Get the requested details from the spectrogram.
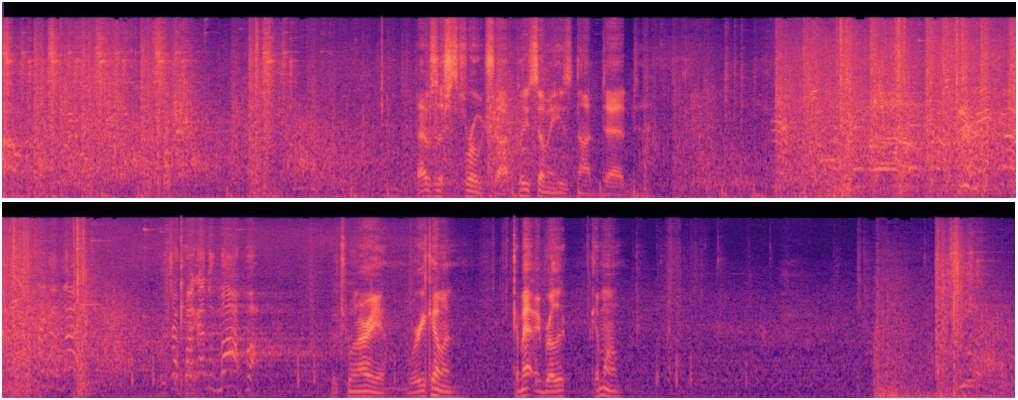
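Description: Gunshots fire in rapid bursts, echoing in a large concrete space.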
